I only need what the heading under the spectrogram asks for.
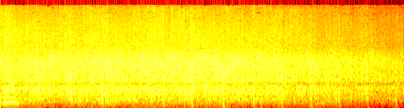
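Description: Loud, sustained applause from an audience thanking the two speakers after a debate on the financial system, a dense patter of many hands clapping steadily for several seconds before beginning to thin out slightly near the end.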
